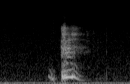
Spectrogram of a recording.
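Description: A woman clears her throat once, a short, rough, mid-pitched burst rising out of quiet, with no talk around it.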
